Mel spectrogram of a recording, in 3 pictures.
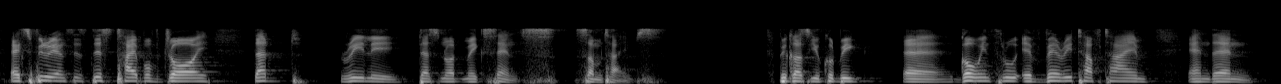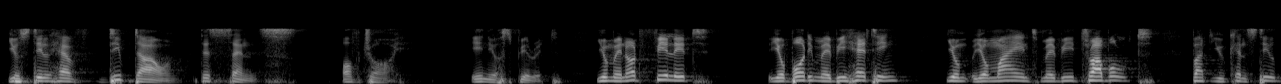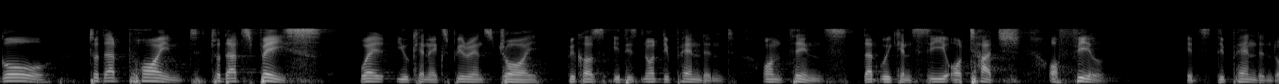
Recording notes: Recorded live at Liberty Church on 15th December 2019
